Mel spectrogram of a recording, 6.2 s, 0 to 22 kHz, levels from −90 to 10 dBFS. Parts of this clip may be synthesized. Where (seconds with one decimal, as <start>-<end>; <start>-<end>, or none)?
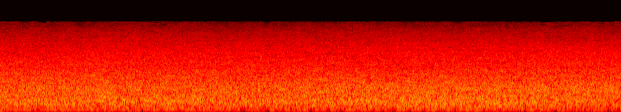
0.5-1.1; 1.7-5.4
